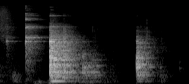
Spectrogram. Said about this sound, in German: Ich, mal wir machen Glas in Glas.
